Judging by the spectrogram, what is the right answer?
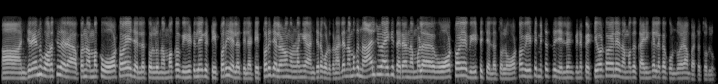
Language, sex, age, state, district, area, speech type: Malayalam, male, 45-60, Kerala, Kottayam, urban, conversation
